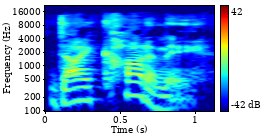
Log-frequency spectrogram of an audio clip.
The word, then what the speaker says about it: dichotomy: Another great noun is dichotomy. This word has 4 syllables and the stress is on that second syllable. Dichotomy.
